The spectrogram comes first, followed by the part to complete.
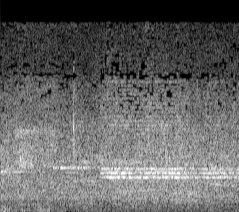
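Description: Steady outdoor background noise, with a thin high-pitched tone that comes in about a second in and holds steady.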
